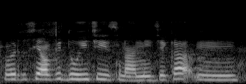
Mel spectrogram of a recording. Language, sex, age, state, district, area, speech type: Dogri, female, 18-30, Jammu and Kashmir, Udhampur, rural, spontaneous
